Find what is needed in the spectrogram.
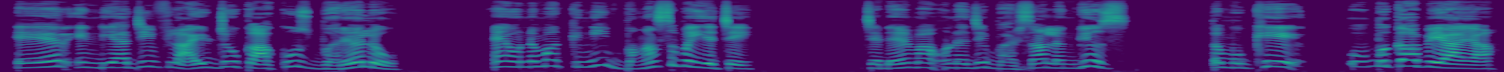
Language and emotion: Sindhi, disgusted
